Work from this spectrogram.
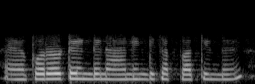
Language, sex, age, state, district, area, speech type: Malayalam, female, 18-30, Kerala, Kozhikode, urban, conversation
